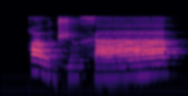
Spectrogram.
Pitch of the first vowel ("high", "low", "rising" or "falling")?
falling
